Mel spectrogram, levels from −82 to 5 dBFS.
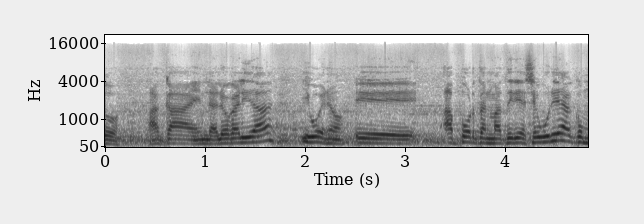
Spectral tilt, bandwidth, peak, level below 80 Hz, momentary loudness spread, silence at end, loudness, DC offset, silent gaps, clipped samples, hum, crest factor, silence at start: -5.5 dB/octave; 16.5 kHz; 0 dBFS; -46 dBFS; 7 LU; 0 s; -13 LUFS; under 0.1%; none; under 0.1%; none; 12 dB; 0 s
